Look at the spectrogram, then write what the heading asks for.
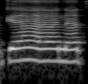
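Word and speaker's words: كانت: Inna jahannama kanat mirsoda. Inna jahannama kanat mirsoda. Kanat. Kaknya panjang.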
